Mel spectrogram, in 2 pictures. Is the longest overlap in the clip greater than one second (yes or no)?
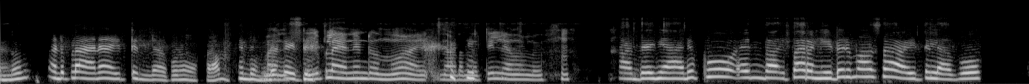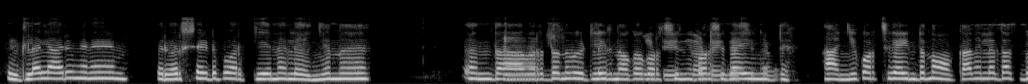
yes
